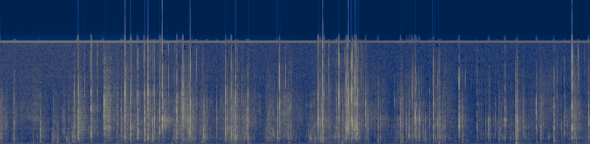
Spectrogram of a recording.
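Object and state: Cardboard candy box, crinkled.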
